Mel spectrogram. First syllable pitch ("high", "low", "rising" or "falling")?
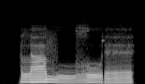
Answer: high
